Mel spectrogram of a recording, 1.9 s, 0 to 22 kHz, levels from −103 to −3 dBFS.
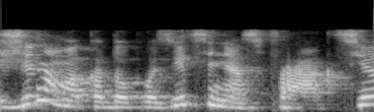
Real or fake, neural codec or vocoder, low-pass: real; none; 7.2 kHz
